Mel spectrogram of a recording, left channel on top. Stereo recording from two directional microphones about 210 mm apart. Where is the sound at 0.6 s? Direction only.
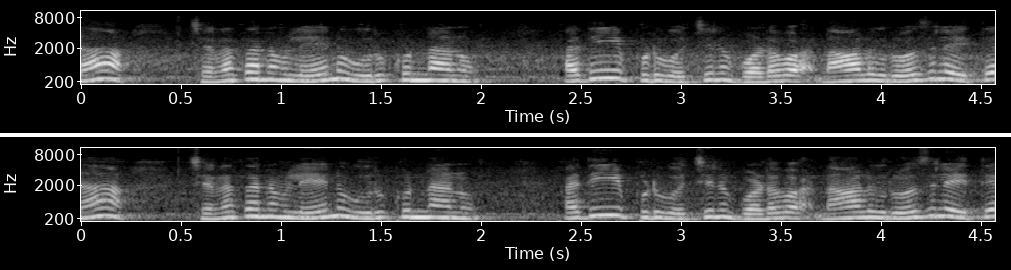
25° right (ahead or behind).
